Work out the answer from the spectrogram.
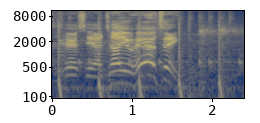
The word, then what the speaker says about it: Heresy: I tell you, Heresy! We should pronounce it right. A lot of people pronounce it Hershey. And I'm like, there's only 1 H in that, brosh. There's just 1 H.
